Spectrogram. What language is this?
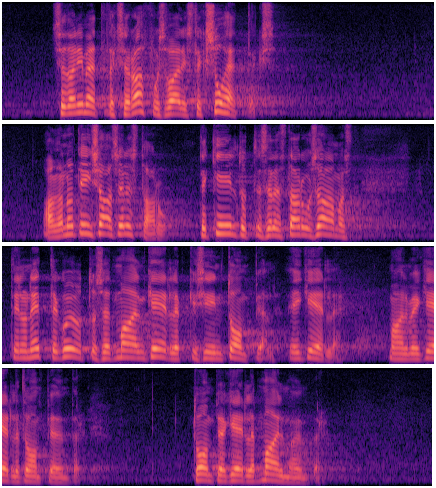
Estonian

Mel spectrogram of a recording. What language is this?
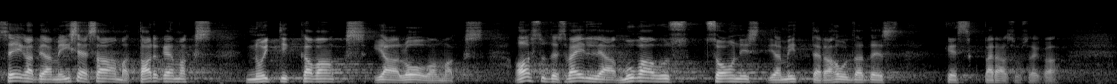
Estonian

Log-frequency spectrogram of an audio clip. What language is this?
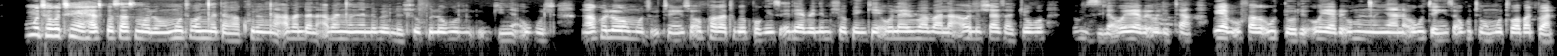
North Ndebele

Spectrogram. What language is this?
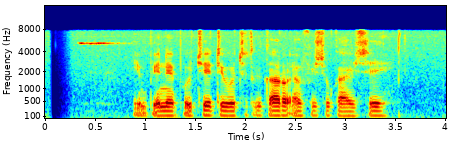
Javanese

